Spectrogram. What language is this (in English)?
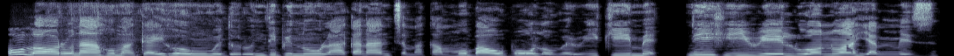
Igbo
